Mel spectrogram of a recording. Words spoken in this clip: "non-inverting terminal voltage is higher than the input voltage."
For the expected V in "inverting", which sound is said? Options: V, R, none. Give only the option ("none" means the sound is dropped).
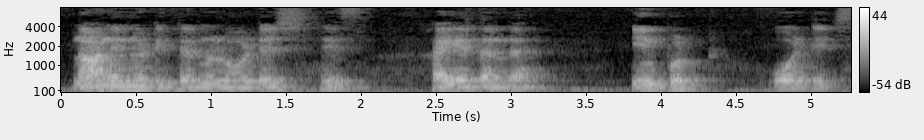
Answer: none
